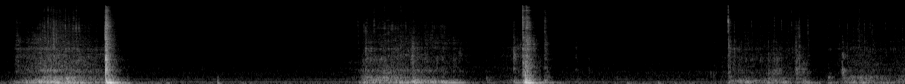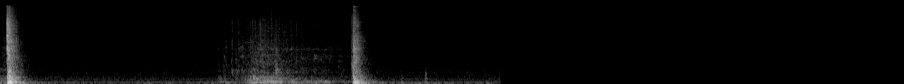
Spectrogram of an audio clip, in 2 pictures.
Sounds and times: opening and closing of an office desk 0.1 - 1.4
opening and closing of an office desk 3.5 - 5.6
opening and closing of an office desk 7.2 - 9.4
opening and closing of an office desk 11.2 - 12.9

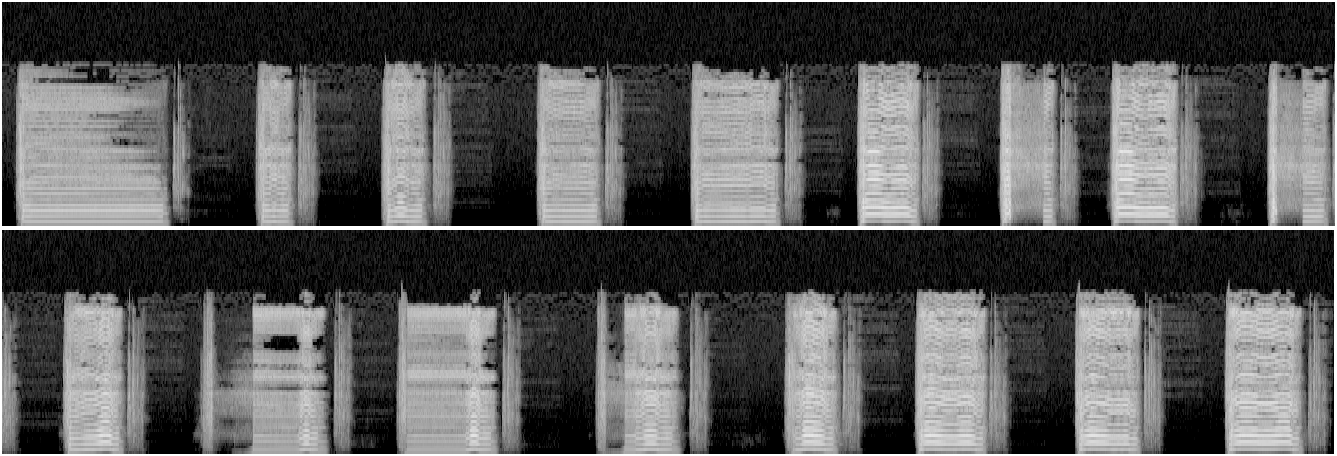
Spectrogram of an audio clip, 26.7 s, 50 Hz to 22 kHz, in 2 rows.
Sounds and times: party horn 0.1 - 1.9
party horn 2.5 - 3.2
party horn 3.8 - 4.6
party horn 5.3 - 6.3
party horn 6.9 - 8.0
party horn 8.6 - 9.4
party horn 10.0 - 12.0
party horn 12.6 - 18.6
party horn 19.3 - 20.5
party horn 21.2 - 23.4
party horn 24.0 - 25.0
party horn 25.6 - 26.6

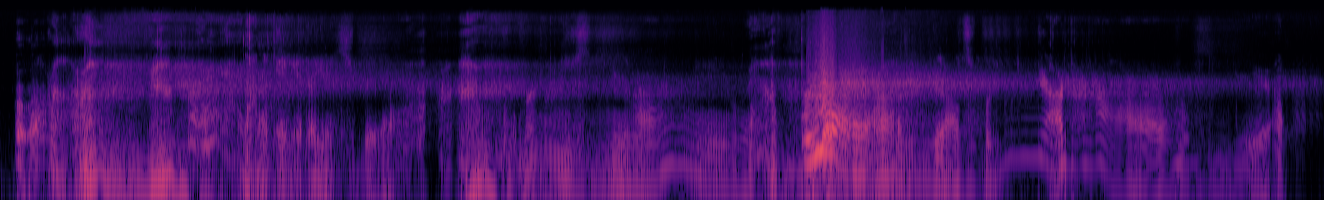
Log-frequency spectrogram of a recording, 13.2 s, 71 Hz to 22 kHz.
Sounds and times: monster-like noises 0.0 - 13.2

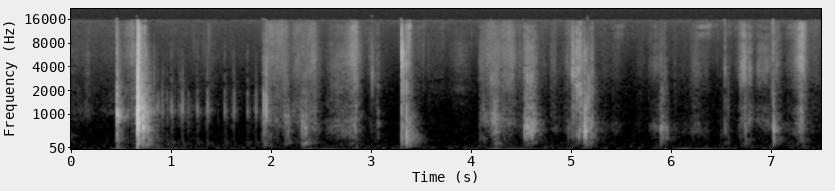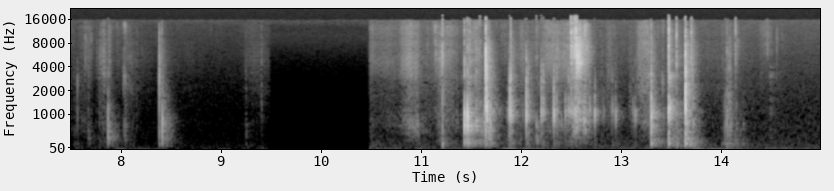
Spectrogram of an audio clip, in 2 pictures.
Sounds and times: Putting high heels on/off on concrete 11.2 - 14.2

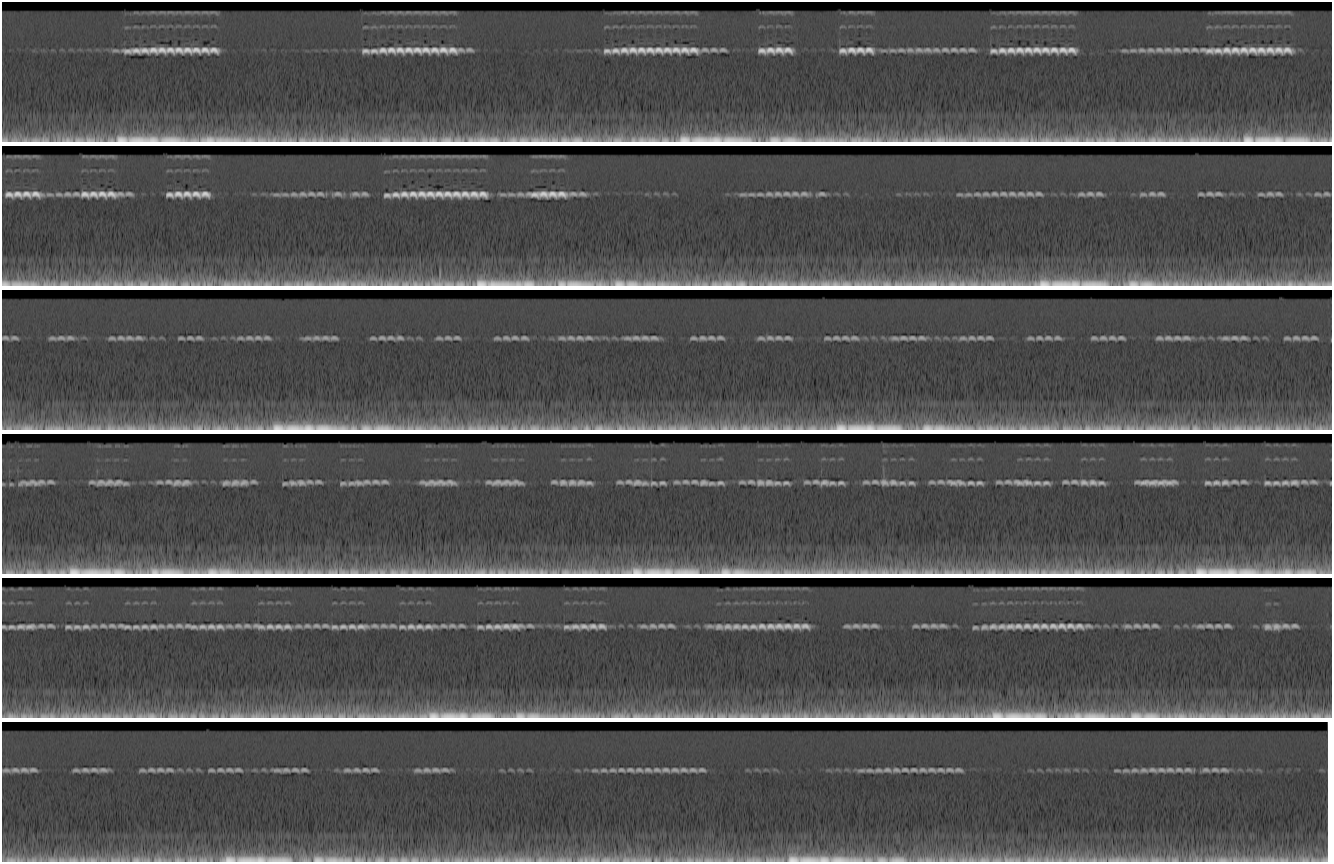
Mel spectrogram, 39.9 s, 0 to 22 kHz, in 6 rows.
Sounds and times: distant crickets chirping 0.6 - 1.1
distant crickets chirping 1.8 - 2.4
distant crickets chirping 3.0 - 10.8
distant crickets chirping 11.4 - 39.6

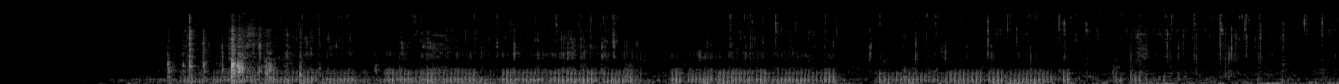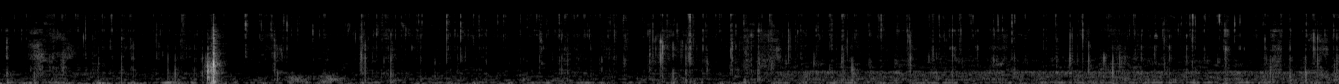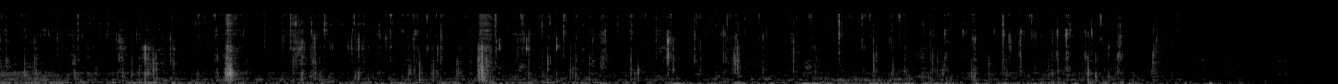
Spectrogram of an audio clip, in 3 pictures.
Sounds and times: hungry kittens rapidly eating mushy food 1.7 - 39.8

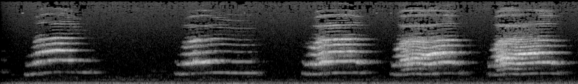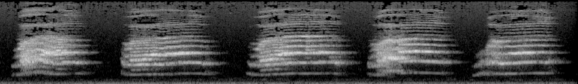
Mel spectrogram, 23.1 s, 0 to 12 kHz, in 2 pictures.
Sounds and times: meow 0.5 - 2.0
meow 3.5 - 5.3
meow 6.0 - 23.0

